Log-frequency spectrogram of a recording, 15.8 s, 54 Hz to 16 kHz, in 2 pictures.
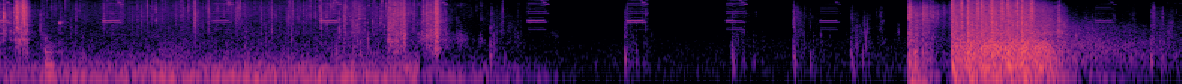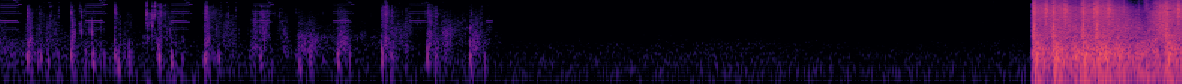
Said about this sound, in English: Hooksy from the bottom of mid, trying to rattle a few shots with the M4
